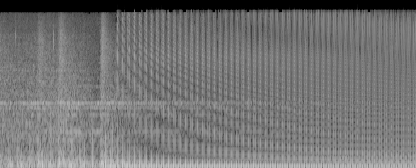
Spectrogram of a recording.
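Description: A small camera drone's propellers start up suddenly about a second and a half in, then hold a steady whirring hum with a sweeping, phasing tone.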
